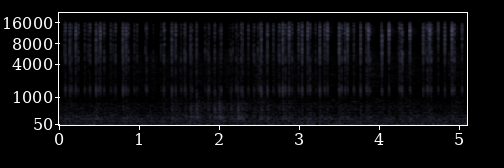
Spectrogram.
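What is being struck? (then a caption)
Quartz countertop. Long acrylic nails tap rapidly on a solid white speckled quartz or stone kitchen countertop. The result is a quiet stream of dozens of sharp, bright clicks that die away almost instantly, with little low-end body, growing slightly louder toward the end.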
